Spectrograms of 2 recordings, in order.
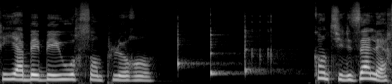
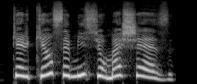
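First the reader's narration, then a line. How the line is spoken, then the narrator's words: Mother bear exclaiming. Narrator (French): s'exclama maman ours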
